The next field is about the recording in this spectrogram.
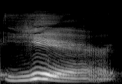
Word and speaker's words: year: A palavra ano em inglês, Y é a R, vai ser year, year.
